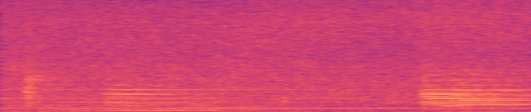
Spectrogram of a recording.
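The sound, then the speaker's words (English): A special bell of St. Boniface rings out, as it does every day, with rich sustained overtones, one strike blooming and lingering before a second fresh strike near the end, fairly loud against a steady background hum. “And so every day when a special bell from St. Boniface rings,”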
